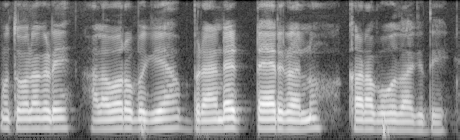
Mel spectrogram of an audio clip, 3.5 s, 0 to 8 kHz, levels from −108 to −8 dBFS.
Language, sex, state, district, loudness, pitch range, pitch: Kannada, male, Karnataka, Koppal, -18 LUFS, 150-170 Hz, 160 Hz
